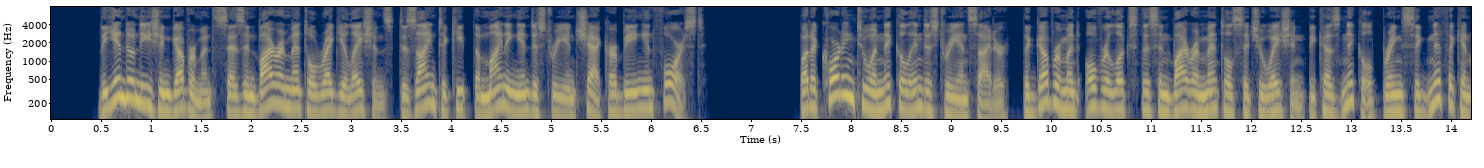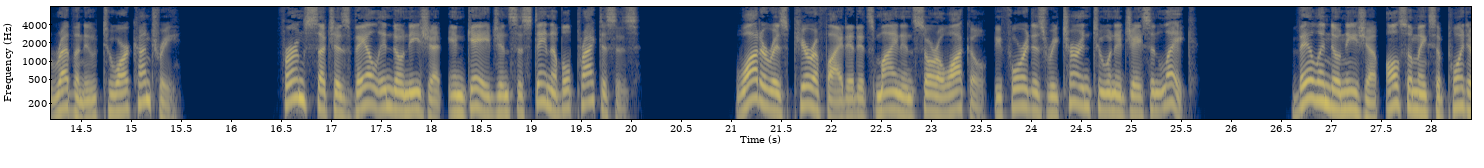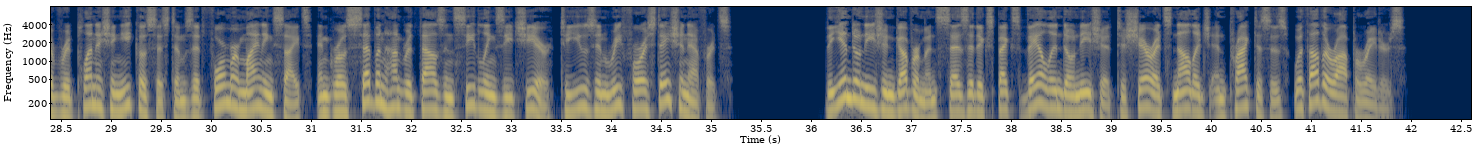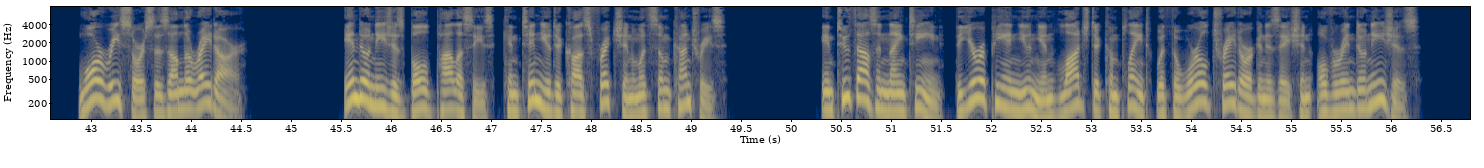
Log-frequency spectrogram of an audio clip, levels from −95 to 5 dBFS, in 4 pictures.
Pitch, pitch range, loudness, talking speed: 150 Hz, 130-170 Hz, -23 LUFS, 140 wpm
